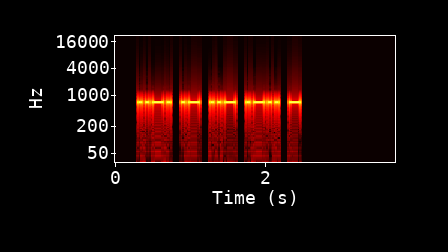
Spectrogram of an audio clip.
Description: Morse code, heard as a keyed tone, about 25 wpm, 700 Hz. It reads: FAULT
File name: 5 Letter Words - First 3 Letters Given - 25wpm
